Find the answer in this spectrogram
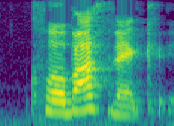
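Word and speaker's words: klobasník: Klobaspnik is a meat-filled pastry, is what a meat-filled pastry is known as in Czech. She wrote it correctly. I said it wrong.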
